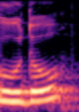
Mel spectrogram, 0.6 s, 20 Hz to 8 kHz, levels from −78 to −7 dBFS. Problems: none marked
